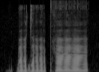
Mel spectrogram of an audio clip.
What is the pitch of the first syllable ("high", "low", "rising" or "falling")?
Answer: low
